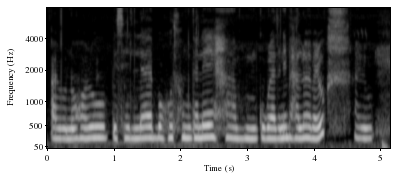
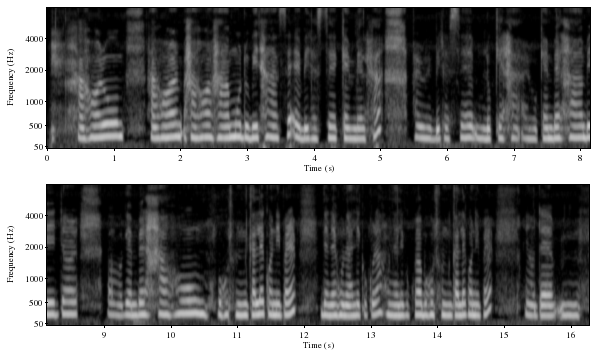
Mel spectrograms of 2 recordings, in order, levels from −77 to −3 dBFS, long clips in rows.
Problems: constant background noise, background conversations at intervals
